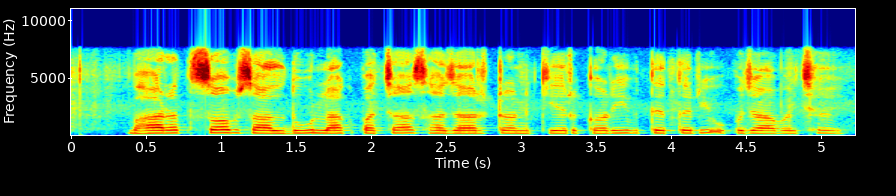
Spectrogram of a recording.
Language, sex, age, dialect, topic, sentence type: Maithili, female, 31-35, Bajjika, agriculture, statement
